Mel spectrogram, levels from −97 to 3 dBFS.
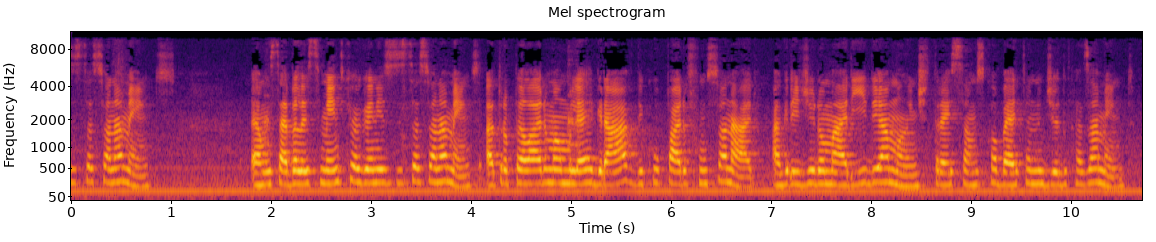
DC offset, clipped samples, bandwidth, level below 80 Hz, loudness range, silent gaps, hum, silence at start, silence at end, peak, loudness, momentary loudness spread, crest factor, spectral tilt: under 0.1%; under 0.1%; 10 kHz; -48 dBFS; 2 LU; none; 60 Hz at -35 dBFS; 0 s; 0 s; 0 dBFS; -16 LUFS; 10 LU; 16 dB; -5.5 dB/octave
